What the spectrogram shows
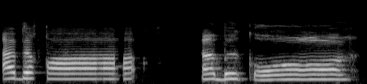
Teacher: So this ba is a qalqala letter. So when you say this, you must bounce off the letter ba.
